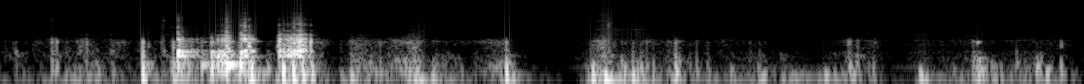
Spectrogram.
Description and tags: moving stuff around
noise, object, rummage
